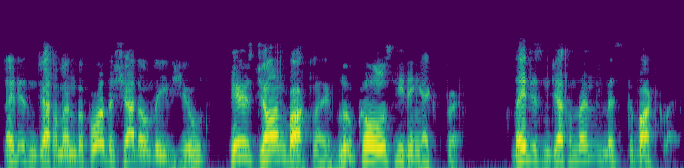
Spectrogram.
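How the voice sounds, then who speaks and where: A man announcing in a brisk, emphatic old-time radio style. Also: a little high, big pitch swings. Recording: dull old radio recording with music.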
